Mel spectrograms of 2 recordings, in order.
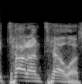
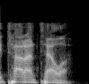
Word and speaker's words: tarantella: Since you know how to say mozzarella, how do you say tarantella? – Tarantella. – Tarantella. What do you mean? So in Italian, a T is a D? – No, it's just a soft T.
